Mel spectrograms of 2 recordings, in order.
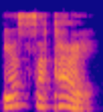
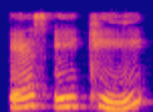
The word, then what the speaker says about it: sake: Actually, the word sake, sake, is pronounced sake, sakai in Japan language. Sakay is the pronunciation in the Japanese language.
